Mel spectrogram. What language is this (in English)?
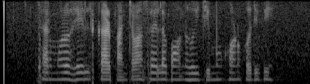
Odia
